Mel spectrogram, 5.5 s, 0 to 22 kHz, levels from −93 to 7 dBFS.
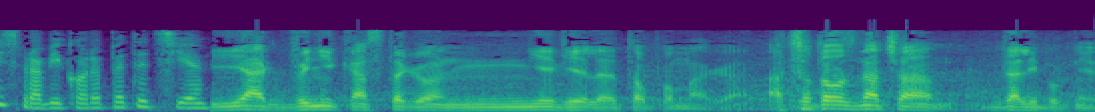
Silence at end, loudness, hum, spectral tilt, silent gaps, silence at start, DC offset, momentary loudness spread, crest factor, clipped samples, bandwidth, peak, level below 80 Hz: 0 s; -18 LUFS; none; -4 dB/octave; none; 0 s; under 0.1%; 10 LU; 18 dB; under 0.1%; 8.2 kHz; 0 dBFS; -50 dBFS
